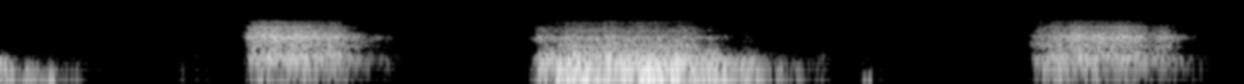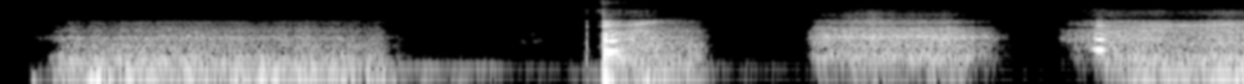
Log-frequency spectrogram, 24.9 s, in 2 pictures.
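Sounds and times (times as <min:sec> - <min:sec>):
sleeping breath in the left ear: 0:02.5 - 0:03.7, 0:05.4 - 0:07.2, 0:10.4 - 0:11.8, 0:13.0 - 0:16.4, 0:18.3 - 0:19.5, 0:20.5 - 0:22.5, 0:23.1 - 0:24.8.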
